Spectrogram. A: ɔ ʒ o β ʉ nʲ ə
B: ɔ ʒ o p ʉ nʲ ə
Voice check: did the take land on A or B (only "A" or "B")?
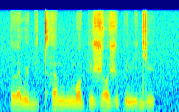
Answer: B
